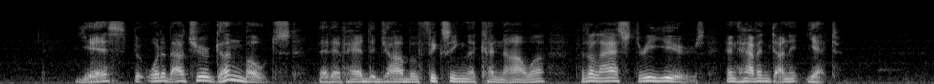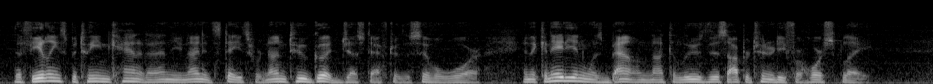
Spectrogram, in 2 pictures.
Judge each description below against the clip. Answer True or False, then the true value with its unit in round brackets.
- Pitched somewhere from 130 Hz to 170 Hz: False (120 Hz)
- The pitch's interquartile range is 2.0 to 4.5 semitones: False (4.9 semitones)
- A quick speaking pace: False (175 wpm)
